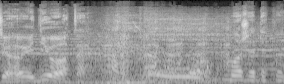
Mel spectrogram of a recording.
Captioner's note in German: gedämpfter Schrei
